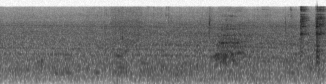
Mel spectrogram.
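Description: Outdoor street ambience: a steady hum of city traffic with faint voices of people nearby, rising briefly for a moment about three seconds in.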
